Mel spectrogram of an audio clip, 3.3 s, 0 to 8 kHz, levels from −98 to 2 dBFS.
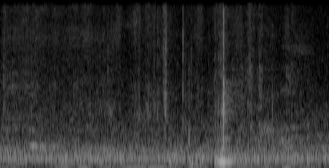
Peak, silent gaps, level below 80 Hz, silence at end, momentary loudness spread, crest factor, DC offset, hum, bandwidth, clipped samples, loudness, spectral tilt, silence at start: -26 dBFS; none; -56 dBFS; 0 s; 10 LU; 26 dB; under 0.1%; none; 7.6 kHz; under 0.1%; -53 LUFS; -6 dB/octave; 0 s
